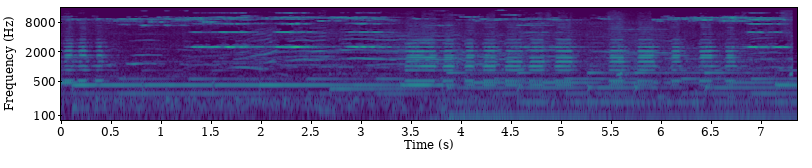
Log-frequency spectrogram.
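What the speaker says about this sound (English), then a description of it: "Just the bus driver honking" A school bus horn toots over steady road and engine noise, a sustained honk layered on traffic, fairly close and loud through most of the stretch.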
